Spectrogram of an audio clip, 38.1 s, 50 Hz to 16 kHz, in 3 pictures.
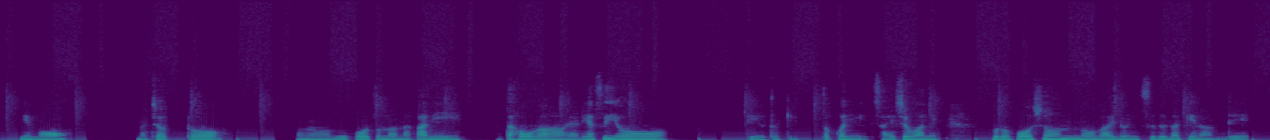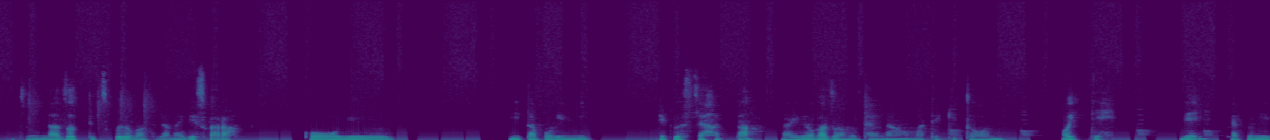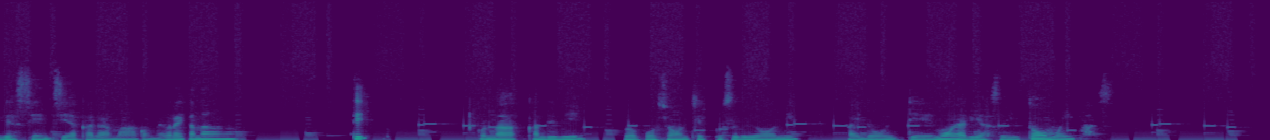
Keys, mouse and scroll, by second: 2.4-2.8 alt+drag, 3.0-6.8 alt+drag, 7.4 alt+click, 12.7 alt+click, 14.1-16.9 alt+drag, 17.2 alt+click, 18.2-19.5 alt+drag, 20.0 alt+click, 21.3-22.5 alt+drag, 22.8-24.1 alt+drag, 28.2 alt+click, 28.5 ctrl+z, 29.3-35.8 alt+drag, 37.8 alt+click.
